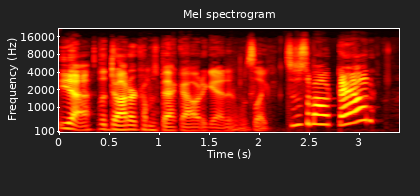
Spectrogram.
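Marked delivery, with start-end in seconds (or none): 2.3-3.1 put-on very high-pitched, slightly weird young girl voice. Retelling the case, voicing the daughter who comes back out, in a put-on voice. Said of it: "just the voice you have for the daughter".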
